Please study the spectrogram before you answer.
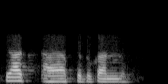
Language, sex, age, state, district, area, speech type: Hindi, male, 30-45, Uttar Pradesh, Mau, urban, conversation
